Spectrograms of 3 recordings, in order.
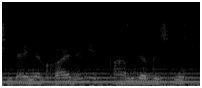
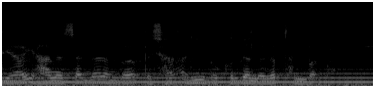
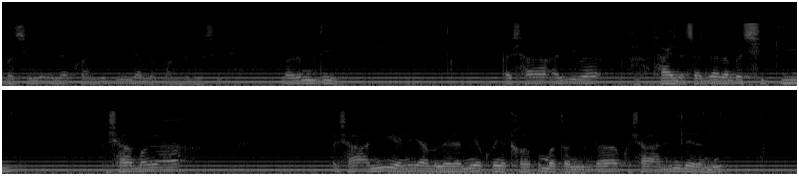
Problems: constant background noise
